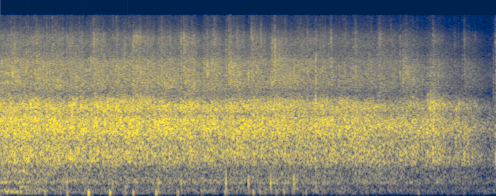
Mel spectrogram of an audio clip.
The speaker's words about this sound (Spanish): Le damos un aplauso a Él. ¿Qué tal si damos un fuerte aplauso al Espíritu Santo?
